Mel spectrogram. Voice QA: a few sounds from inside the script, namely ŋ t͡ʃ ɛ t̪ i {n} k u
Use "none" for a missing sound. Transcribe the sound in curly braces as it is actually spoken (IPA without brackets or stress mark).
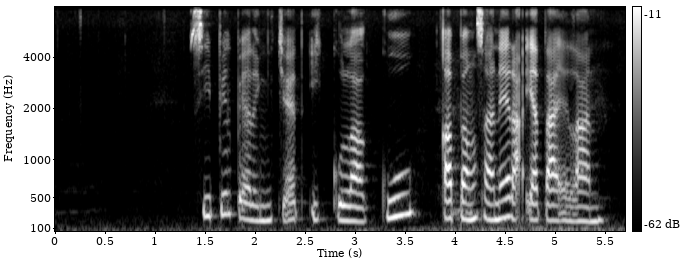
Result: none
